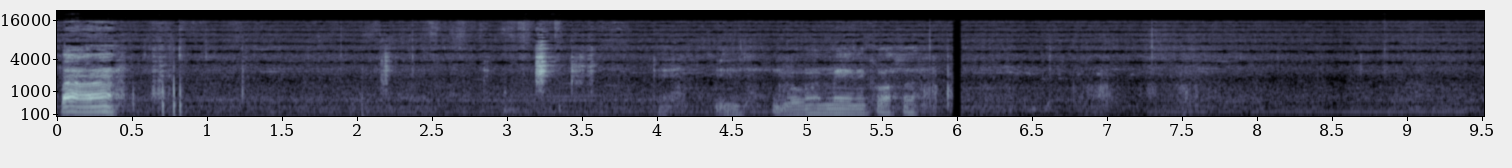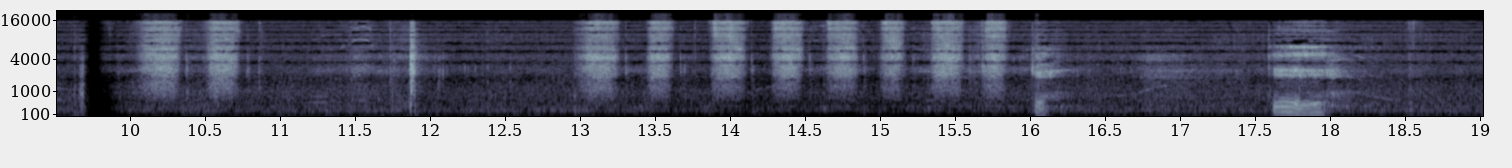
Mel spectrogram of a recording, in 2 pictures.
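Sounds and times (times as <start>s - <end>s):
spray bottle spritzing: 10.0s - 10.8s, 13.0s - 16.0s.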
